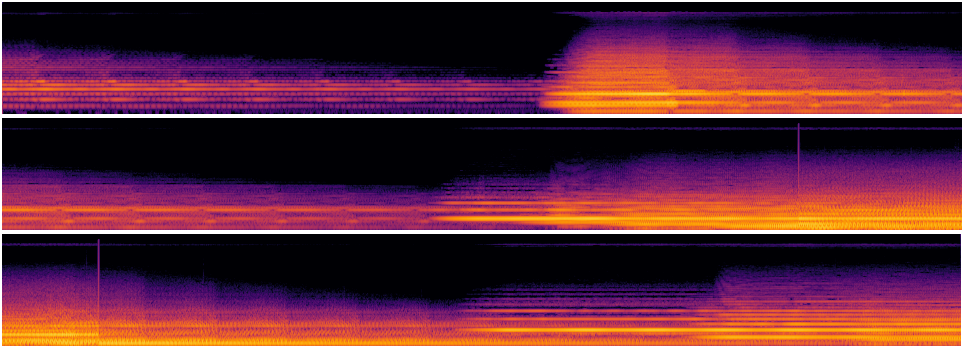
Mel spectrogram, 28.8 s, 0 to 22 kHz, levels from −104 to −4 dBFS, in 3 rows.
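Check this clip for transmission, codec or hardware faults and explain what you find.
One fault stands out: a doubled audio track from 17.57 to 20.17 s. A second, equally loud, dry copy trails about 0.3 s behind and cuts in and out abruptly, likely from two out-of-step copies mixed together.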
